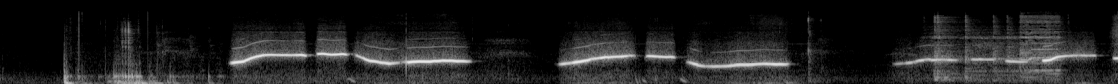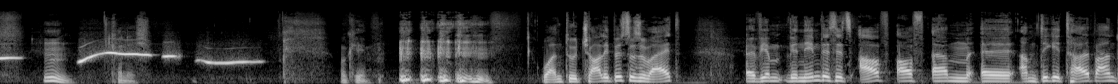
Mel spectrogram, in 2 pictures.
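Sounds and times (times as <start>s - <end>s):
speech: 1.1s - 1.8s, 11.6s - 11.9s, 14.7s - 15.9s, 16.6s - 22.3s
person whistling a wavering melody: 2.3s - 4.7s, 5.6s - 8.0s, 9.0s - 13.9s.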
